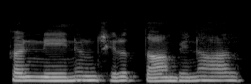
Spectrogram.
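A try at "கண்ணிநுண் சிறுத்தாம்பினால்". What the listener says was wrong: కన్నీనున్ దీర్ఘం లేదండి, ఒకటే కన్నీనున్.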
